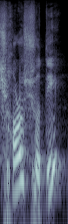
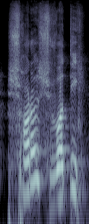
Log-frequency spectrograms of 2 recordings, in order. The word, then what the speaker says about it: সরস্বতী: তার যে নাম যেই সরস্বতী প্রকৃত উচ্চারণ হচ্ছে সরস্বতী তো আমরা ওইটিকে চলতি ভাষাতে কিন্তু সরস্বতী বলি তো এই সরস্বতী শব্দের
